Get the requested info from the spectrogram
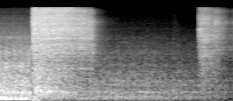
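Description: School bus diesel engine running, then a loud burst of air hiss from its air brakes about half a second in, lasting about half a second before dying down to a fainter hiss.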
